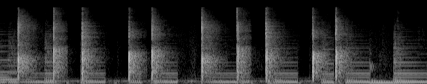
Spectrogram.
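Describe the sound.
Sharp hand claps beat out the typical 3-2 clave rhythm of Cuban son in a song's hook, three claps then two, repeating crisply over a steady low musical drone with chords underneath; the full instrumentation then carries the rhythm in unison.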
